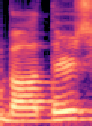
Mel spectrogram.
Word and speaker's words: bothers: Pode falar bs ou bers. Tudo bem? Só não pode falar butters ou bffers porque esse th com som de z. Bs que você pode substituir por d.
